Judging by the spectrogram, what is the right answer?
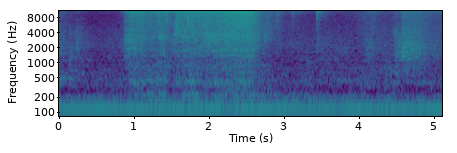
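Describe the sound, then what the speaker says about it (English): Water runs steadily from a tap, with splashing shifts as hands move under the stream, over a low constant hum. "gonna wash my hands real quick."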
